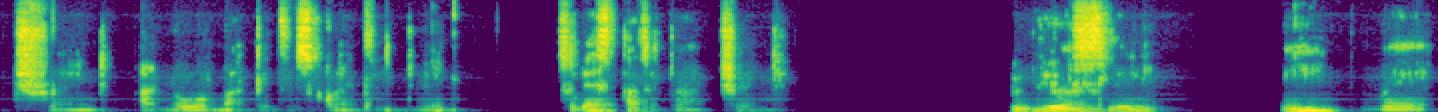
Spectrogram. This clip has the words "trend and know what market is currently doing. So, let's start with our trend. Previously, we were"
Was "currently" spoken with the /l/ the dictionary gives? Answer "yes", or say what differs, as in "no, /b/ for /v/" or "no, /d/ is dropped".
no, /l/ is dropped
